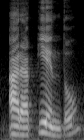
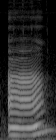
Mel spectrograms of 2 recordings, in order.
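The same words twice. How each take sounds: First: Said in the usual way. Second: Harapien softer, leaning on the E of -pien; stressed syllable shown. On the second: Shown as a demonstration. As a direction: bring out the E in harapien. (harapien, acentuando la E de -pien) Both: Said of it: "suena más la E".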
